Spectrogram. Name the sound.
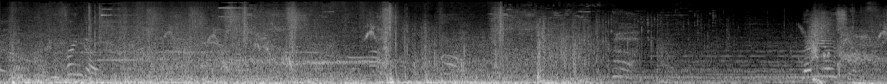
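Confringo and Incendio spell blasts in video game Hogwarts Legacy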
